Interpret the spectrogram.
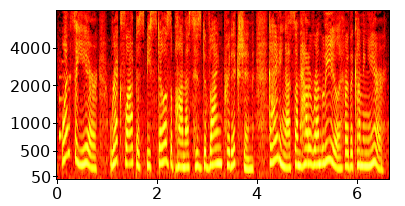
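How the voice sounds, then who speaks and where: A woman's voice: sits high, expressive, normal speed, faint music behind. A woman playing a proud, devout townswoman in a fantasy video game, speaking with assured, lecturing manner. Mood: informative. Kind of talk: scripted video game dialogue.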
